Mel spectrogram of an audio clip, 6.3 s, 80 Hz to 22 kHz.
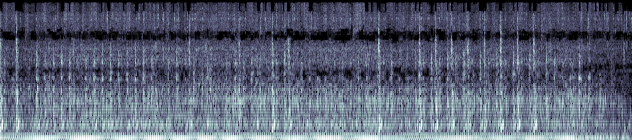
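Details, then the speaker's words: Nissan Silvia S14 SR20 on E85, failed after a short drive: rough idle with uneven top-end knocking about three beats a second; camshaft found scored and a lifter stuck closed, suspected cause, to be checked by removing the cam. "結構ここのキャムシャフトの部分がすごい今傷ついてて、で気づいたのはここのリフターがなんかずっと閉まってて"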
